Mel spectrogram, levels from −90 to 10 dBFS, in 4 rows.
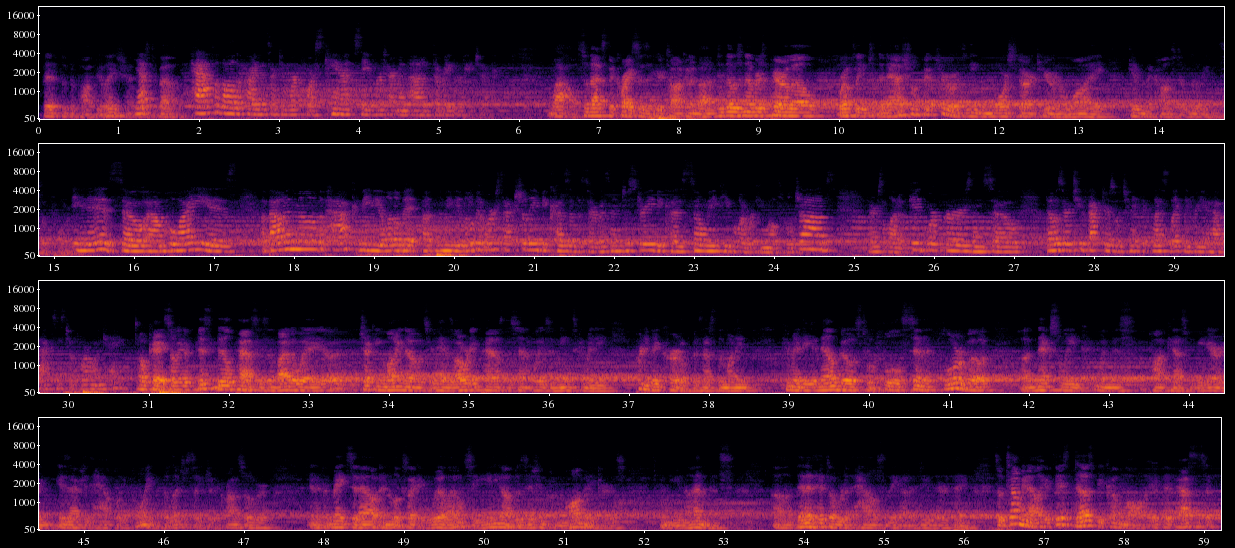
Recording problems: echo of what is said; strong; throughout; 530 ms later, 9 dB below the speech
off-mic speech; far
muffled; very; fading above 3 kHz
room echo; slight; dies away in 0.4 s

